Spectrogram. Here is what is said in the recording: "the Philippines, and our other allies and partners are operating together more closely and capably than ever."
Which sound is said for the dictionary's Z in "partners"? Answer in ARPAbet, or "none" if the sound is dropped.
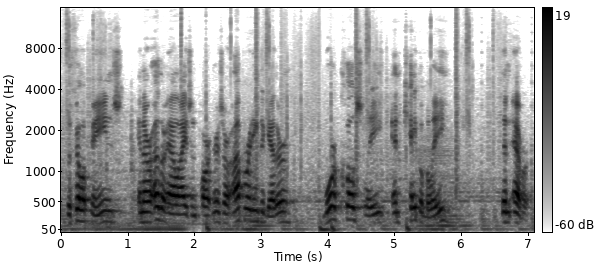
Z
